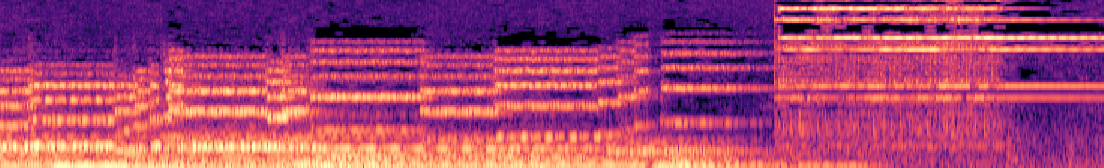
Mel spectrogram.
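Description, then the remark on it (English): A telephone at ranger headquarters rings loudly and steadily near the end, a bright, sustained metallic trill following several seconds of layered, shifting tones. No one speaks. “I'll call from the nearest phone and we'll grab a bite to eat while we wait for them.”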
